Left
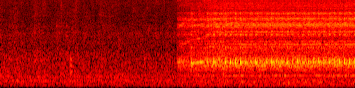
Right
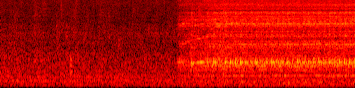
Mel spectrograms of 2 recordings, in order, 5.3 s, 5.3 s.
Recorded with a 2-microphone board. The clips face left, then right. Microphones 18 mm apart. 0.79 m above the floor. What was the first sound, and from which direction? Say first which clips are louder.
Sawing: left 3 dB; 50° left (ahead or behind).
